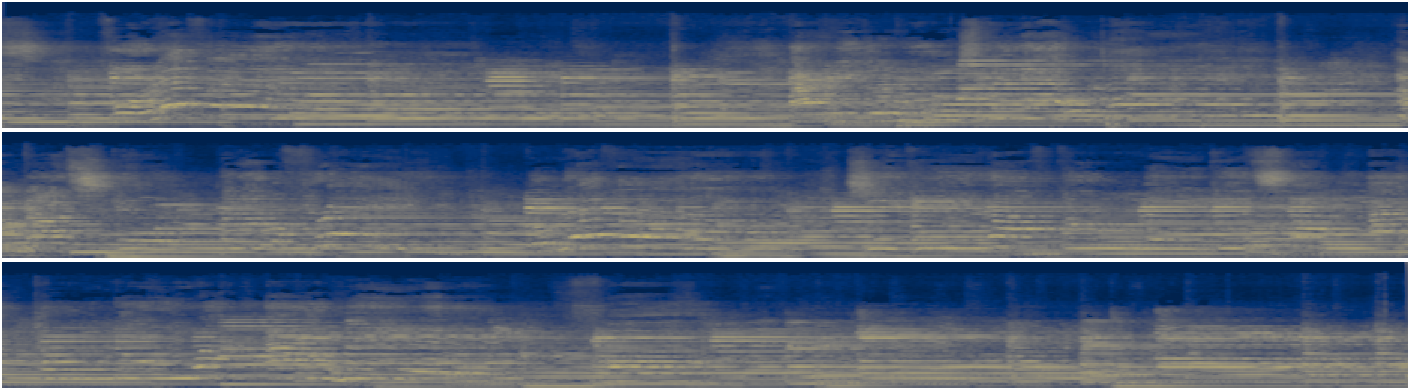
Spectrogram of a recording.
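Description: A live band performing a song: a man singing over electric guitar, with a second guitar and a bass part holding long low notes that change every second or two.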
